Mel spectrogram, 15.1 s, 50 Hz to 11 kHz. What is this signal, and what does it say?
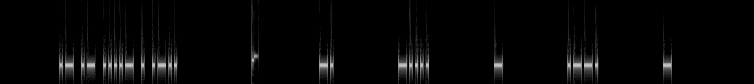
Morse code, heard as a keyed tone, about 21 wpm, spaced as for 9 wpm, 700 Hz. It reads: AA4EL N6TPT
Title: USA Call Signs - 5 Characters - 8x Character Spacing - 22wpm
